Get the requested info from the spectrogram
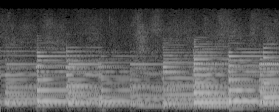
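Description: Piano playing a slow run of chords, a new chord struck about twice a second and each left to ring and fade.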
